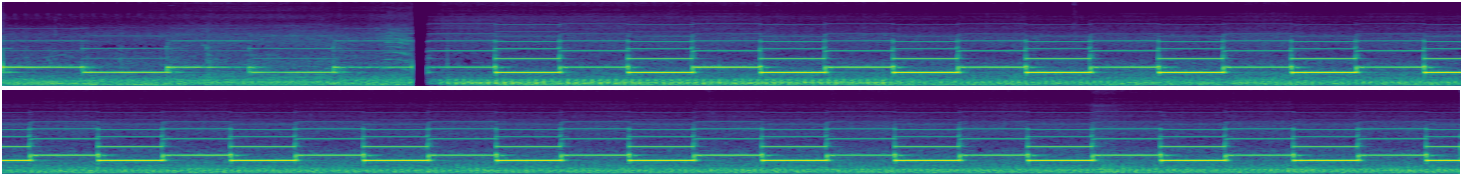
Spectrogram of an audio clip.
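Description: Railway level-crossing warning alarm sounding a steady two-tone chime, alternating high and low over and over. About four seconds in it cuts to another crossing's alarm, louder and fuller in tone, over a low rumble of traffic.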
